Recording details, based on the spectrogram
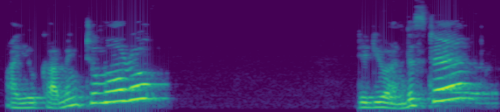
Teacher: the yes no type of sentences will receive the rising tone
